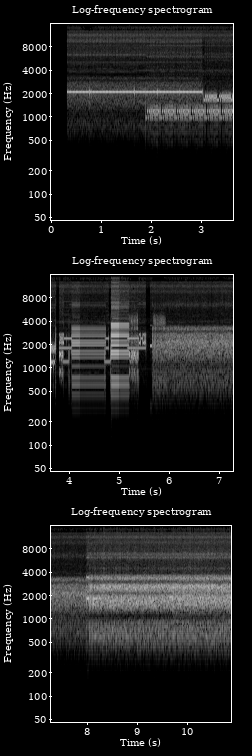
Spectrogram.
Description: Dial-up modem handshake.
